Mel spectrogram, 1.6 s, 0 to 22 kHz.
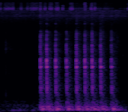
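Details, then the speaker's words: Kyocera P3145dn laser printer with paper jams at the drum and loud operation; with the drum unit drive engaged and the motor turning, sharp cracks about six per second over a motor hum: stripped teeth on the drum drive gear (Z128R 302L231040), which gets replaced. "Значит, начинаем вращать двигатель. Вот, пожалуйста, что-то произошло с шестерёнками. Происходит треск."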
